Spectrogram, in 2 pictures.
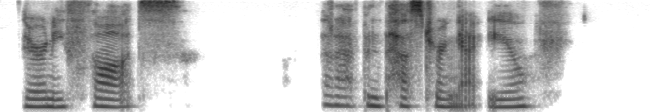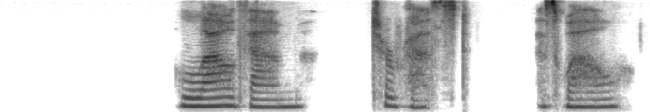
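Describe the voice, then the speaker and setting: A woman leading a guided relaxation in a soft, soothing spa whisper, hushed, breathy and gentle. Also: medium pitch.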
